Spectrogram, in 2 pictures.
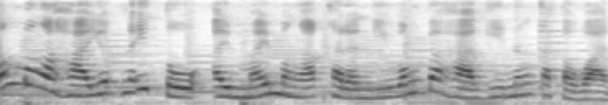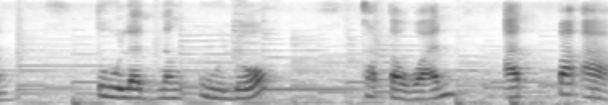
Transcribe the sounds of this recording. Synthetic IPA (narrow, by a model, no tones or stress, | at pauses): ʔɐŋmɐŋaɦaːjop̚nɐʔɪt̪o̞ʔɐjmɐjmɐŋakɐɾɐniːwɐŋbɐɦaːɡinɐŋkɐt̪ɐwan | t̪uːlɐd̪̚nɐŋʔuːlo̞ | kɐt̪ɐwan | ʔɐt̪̚pɐʔa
